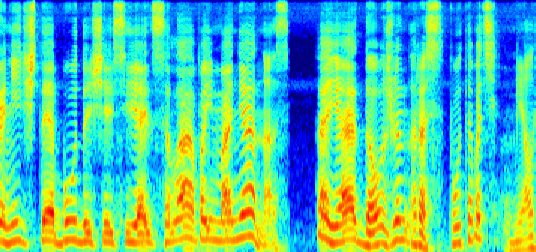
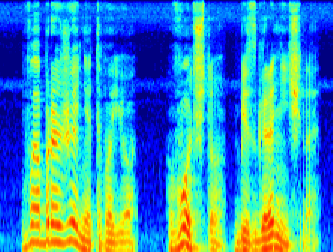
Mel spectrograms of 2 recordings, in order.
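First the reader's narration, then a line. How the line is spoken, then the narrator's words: Grumble. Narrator (Russian): буркнул Дорин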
